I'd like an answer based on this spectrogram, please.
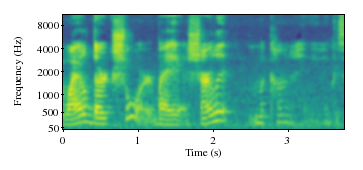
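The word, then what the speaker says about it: McConaghy: Uh, Wild Dark Shore by Charlotte McConn is how you say her last name.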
